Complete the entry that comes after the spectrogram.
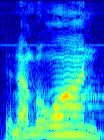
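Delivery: a weak man after heart surgery, barely there; dad's little voice. Retold or imitated. Frail father speaking from hospital bed, tiny soft voice. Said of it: "he had this little voice".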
